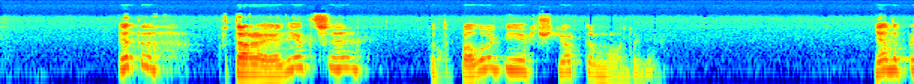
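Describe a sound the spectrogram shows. An elderly man speaks calmly and close to the microphone, in short phrases with pauses.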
